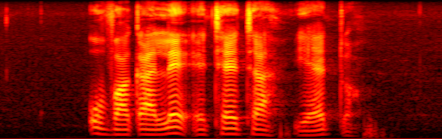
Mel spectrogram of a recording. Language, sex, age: Xhosa, male, 21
